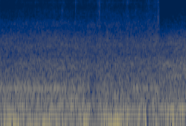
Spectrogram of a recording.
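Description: Steady low rumble of road traffic, with a faint steady hum over it.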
